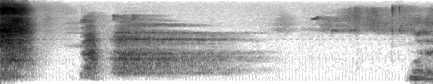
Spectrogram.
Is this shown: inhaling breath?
yes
